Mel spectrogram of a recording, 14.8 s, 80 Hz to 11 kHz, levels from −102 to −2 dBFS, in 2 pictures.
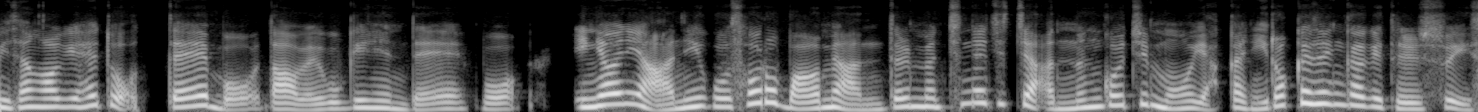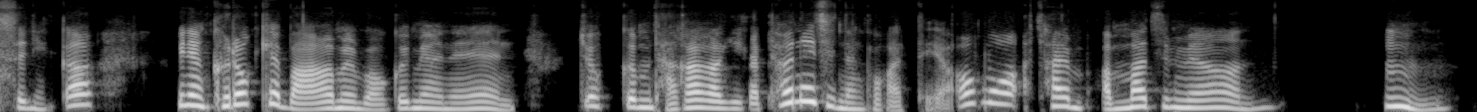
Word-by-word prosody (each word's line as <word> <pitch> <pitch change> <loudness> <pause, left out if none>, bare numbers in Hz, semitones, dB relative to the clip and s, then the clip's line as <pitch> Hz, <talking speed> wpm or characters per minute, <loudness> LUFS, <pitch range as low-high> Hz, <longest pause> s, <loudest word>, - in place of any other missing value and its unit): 이상하게 235 +2 +1
해도 275 +3 -1
어때 245 +4 0
뭐 165 - -3
나 175 -1 +2
외국인인데 185 +1 -2
뭐 175 -1 -4 0.3
인연이 295 +7 +5
아니고 240 - +2
서로 345 +7 +3
마음에 195 +5 +3
안 160 -2 -3
들면 245 0 +1
친해지지 320 +2 -2
않는 200 +2 0
거지 285 +4 -1
뭐.' 205 -7 0
약간 180 +3 -4
이렇게 275 - +2
생각이 290 -7 +2
들 180 -3 -2
수 200 +4 -6
있으니까 200 - -2 0.4
그냥 290 -3 +3
그렇게 315 +4 +3
마음을 195 - +2
먹으면은 180 0 -3 0.3
쪼끔 250 -4 -1
다가가기가 195 -3 0
편해지는 285 - +2
것 155 - -10
같아요. 130 -2 -11
'어 315 - +1
뭐 335 -4 +1
잘 260 -1 0
안 170 +2 -2
맞으면' 220 -4 -1 0.6
음. 180 -9 +1
220 Hz, 355 characters per minute, -23 LUFS, 180-265 Hz, 0.6 s, 인연이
